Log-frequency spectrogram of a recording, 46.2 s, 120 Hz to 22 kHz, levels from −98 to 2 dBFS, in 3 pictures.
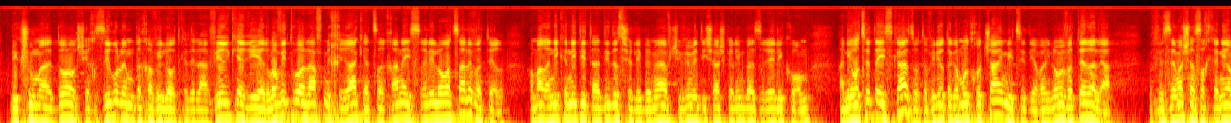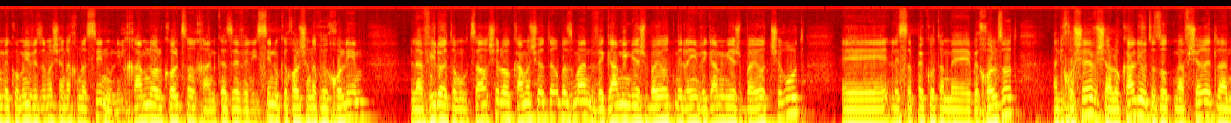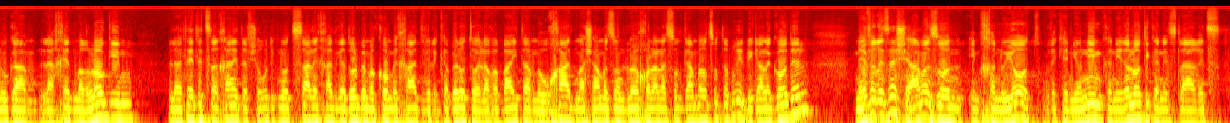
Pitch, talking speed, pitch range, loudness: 120 Hz, 170 wpm, 115-135 Hz, -19 LUFS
